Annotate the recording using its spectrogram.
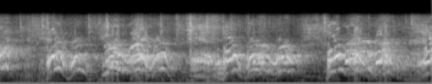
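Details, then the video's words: Schipperke dogs howling together when asked to sing, wavering yowling tones rising and falling in overlapping voices with short breaks. "Schipperkees Sing!"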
